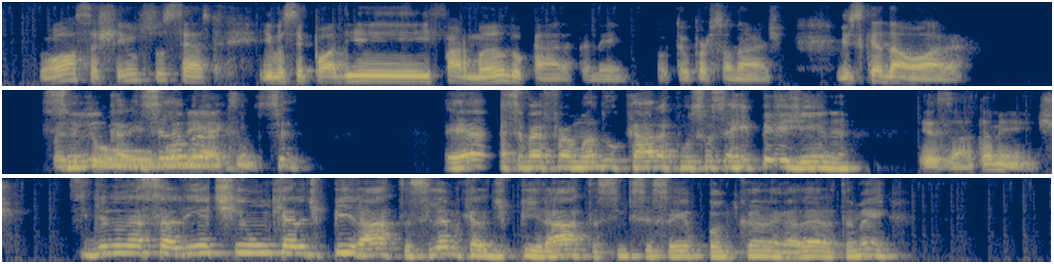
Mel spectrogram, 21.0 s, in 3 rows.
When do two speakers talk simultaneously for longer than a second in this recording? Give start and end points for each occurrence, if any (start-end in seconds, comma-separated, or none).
7.4-8.6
